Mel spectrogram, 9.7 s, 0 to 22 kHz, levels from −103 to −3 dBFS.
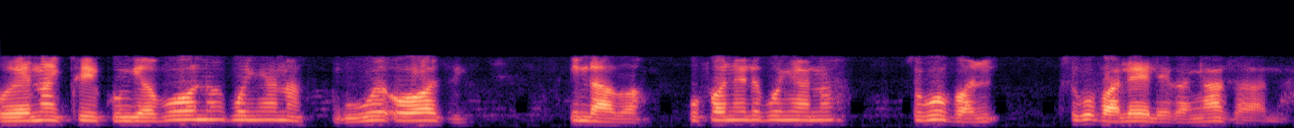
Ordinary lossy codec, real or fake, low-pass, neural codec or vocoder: none; fake; 3.6 kHz; autoencoder, 48 kHz, 128 numbers a frame, DAC-VAE, trained on Japanese speech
